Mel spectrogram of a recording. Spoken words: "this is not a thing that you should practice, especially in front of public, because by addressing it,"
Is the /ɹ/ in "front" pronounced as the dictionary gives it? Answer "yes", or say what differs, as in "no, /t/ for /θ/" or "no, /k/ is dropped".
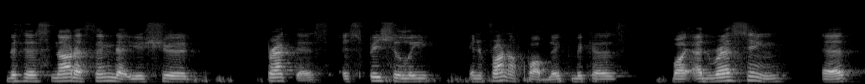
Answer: yes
